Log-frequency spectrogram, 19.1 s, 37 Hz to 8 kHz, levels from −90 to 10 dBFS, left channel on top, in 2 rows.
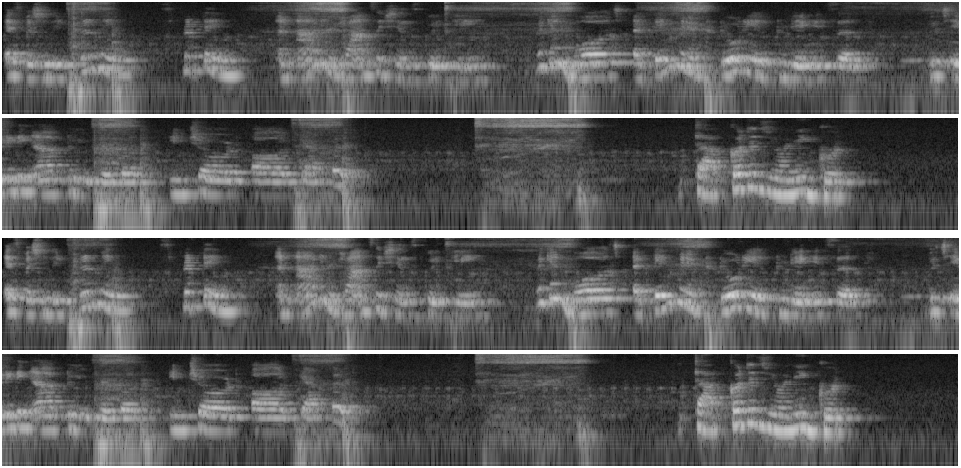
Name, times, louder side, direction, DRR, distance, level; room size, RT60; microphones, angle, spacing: voice 1, 0.0-1.3 1.8-2.4 2.7-4.8 5.3-8.6 9.3-11.0 11.2-13.1, right 2 dB, 75° right, 3 dB, 0.7 m, -24 dB
sound 1, 0.6-1.3 2.6-3.5 4.4-5.8 6.4-7.3 8.4-9.6 10.5-11.1 12.5-13.1 14.3-15.4 17.2-17.3, left 4 dB, 50° left, 0.7 m, -32 dB
voice 2, 16.5-17.9, right 1 dB, 35° right, 1 dB, 0.4 m, -21 dB
4.6 x 2.4 x 2.5 m, 0.63 s
head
